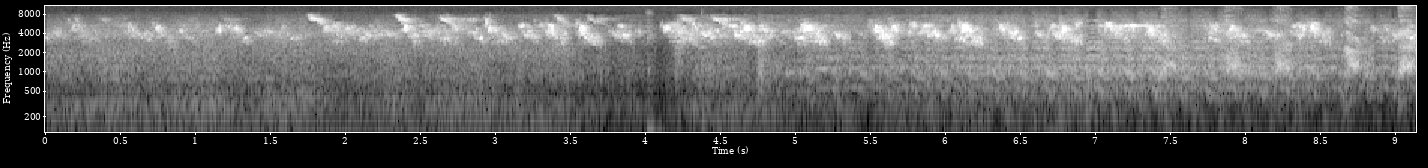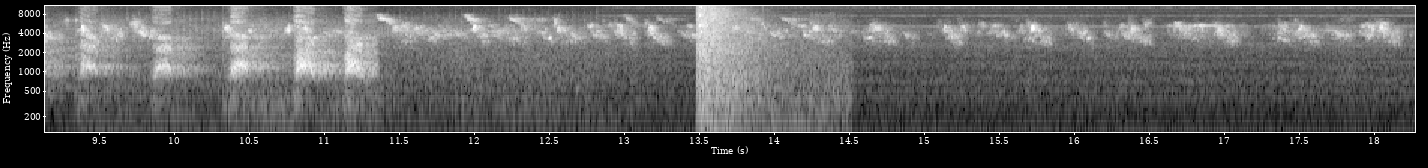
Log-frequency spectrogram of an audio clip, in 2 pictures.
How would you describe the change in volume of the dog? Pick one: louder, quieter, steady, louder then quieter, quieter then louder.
louder.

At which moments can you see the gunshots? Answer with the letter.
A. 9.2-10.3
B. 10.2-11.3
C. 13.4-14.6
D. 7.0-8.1
C.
